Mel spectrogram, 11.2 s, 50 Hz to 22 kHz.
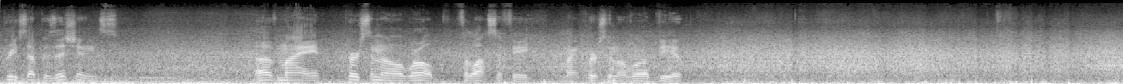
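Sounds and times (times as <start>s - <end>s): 
loud wind buffeting an outdoor microphone: 0.0s - 11.2s
speech: 0.1s - 1.4s, 2.6s - 7.0s.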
